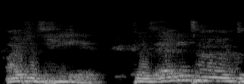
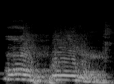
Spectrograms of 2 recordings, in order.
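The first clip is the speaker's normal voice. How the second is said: higher, slow, drawn-out mock voice; Puddy impression; 9 semitones higher, slower than usual. Comic's third bit, high slow goofy voice. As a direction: stretch it out high as a silly character. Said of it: "Here's Putty from Family Guy".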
